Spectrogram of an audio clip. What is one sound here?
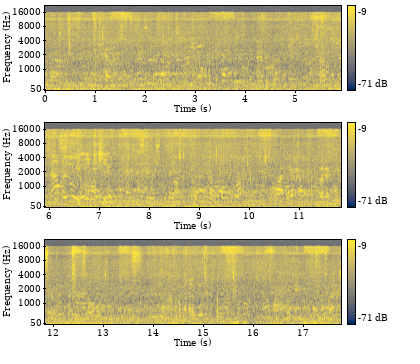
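Footsteps shuffle on stone paving.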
